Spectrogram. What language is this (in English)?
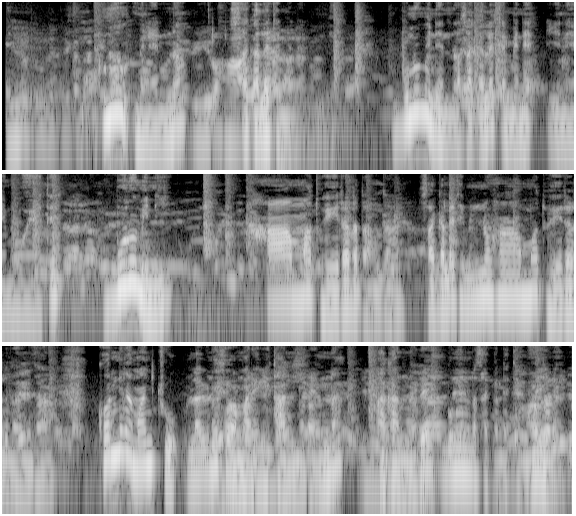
Sidamo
